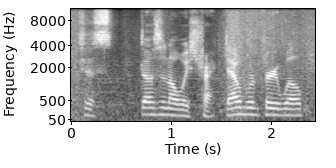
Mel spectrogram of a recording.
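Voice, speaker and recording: A man's voice sits fairly high while music runs underneath. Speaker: gaming YouTuber. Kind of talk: gameplay commentary. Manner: slurs words when speaking quietly; frequent fillers like right and uh.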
